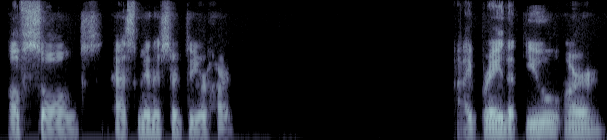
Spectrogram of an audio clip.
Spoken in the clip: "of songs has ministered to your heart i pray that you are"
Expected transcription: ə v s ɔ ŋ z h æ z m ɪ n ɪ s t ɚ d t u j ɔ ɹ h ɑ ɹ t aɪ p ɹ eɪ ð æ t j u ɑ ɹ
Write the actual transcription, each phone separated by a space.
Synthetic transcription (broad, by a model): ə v s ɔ ŋ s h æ s m ɪ n ɪ s t ɚ d t u j ɔ ɹ h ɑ ɹ t aɪ p ɹ eɪ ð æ t j u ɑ ɹ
